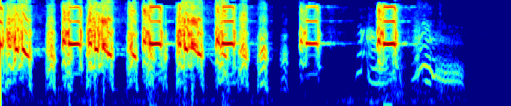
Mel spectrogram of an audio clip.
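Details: Loud, grating notes of a grey francolin come in quick succession, slowing toward the end and finishing with a softer, curving chirp.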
